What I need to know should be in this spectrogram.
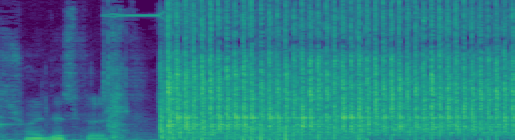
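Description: An impact wrench rattles loudly and steadily.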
